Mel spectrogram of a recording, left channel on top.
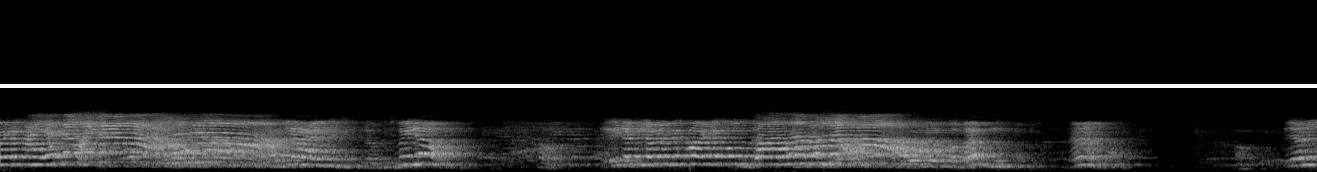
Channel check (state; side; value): silent; left; digital silence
